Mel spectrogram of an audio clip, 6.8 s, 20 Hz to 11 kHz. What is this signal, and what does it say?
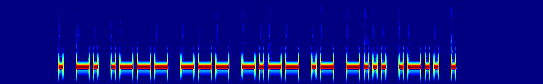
Morse code, heard as a keyed tone, about 22 wpm, 700 Hz. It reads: ENJOYABLE
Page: Morse Code Ninja practice 22wpm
